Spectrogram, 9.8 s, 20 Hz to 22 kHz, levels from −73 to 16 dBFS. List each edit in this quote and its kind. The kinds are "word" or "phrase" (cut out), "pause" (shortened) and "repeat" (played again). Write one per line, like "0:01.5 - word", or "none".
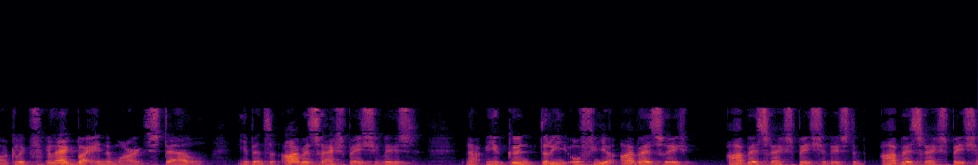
0:08.6 - repeat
